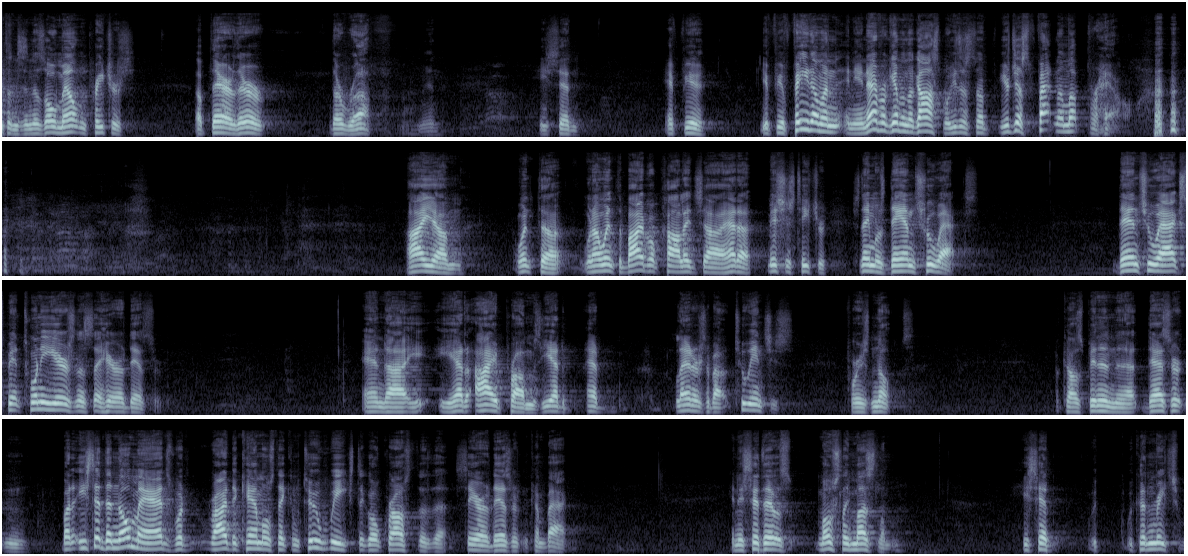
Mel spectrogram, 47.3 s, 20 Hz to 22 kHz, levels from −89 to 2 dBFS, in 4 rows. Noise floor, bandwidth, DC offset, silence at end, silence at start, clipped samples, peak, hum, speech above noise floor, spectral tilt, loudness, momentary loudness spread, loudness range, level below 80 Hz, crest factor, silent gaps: -69 dBFS; 16 kHz; under 0.1%; 0.1 s; 0 s; under 0.1%; -4 dBFS; none; 46 dB; -4.5 dB/octave; -23 LUFS; 15 LU; 10 LU; -74 dBFS; 22 dB; none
